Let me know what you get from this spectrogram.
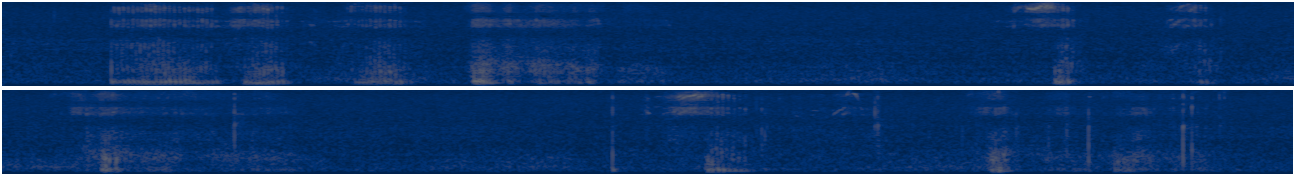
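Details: Sleeping, dreaming two-year-old Cavalier King Charles Spaniel giving soft, irregular snorts and breathy snuffles, short bursts scattered every second or two over a quiet background.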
